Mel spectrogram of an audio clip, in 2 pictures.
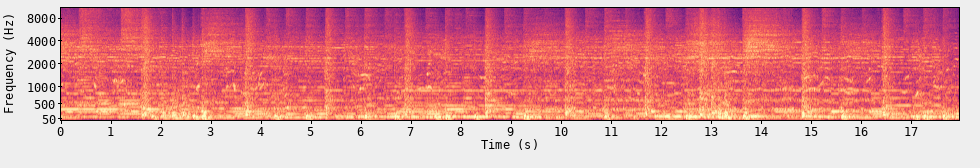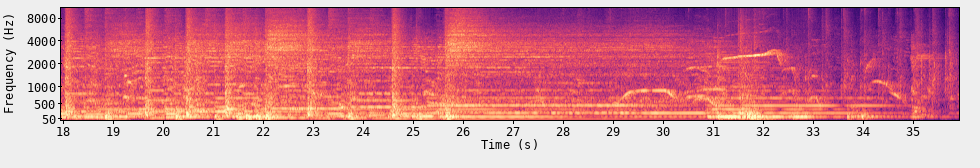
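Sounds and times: rock band playing: 0.0 - 35.9.

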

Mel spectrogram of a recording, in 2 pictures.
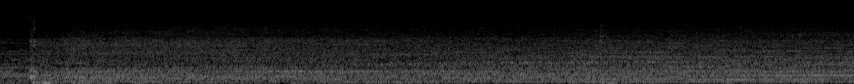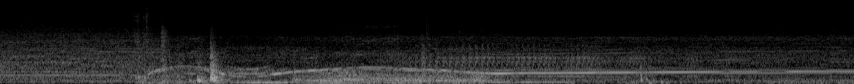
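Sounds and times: electric motors whining: 0.2 - 17.0.

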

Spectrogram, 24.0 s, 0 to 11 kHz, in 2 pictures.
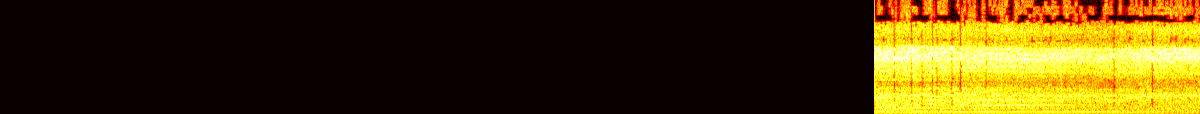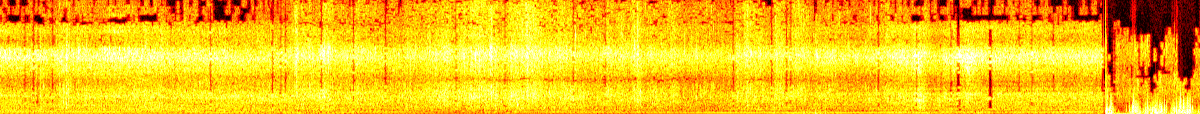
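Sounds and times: outboard motor running: 8.8 - 24.0
water noise: 8.8 - 24.0
wind gusts on microphone: 19.8 - 20.6, 23.0 - 24.0.

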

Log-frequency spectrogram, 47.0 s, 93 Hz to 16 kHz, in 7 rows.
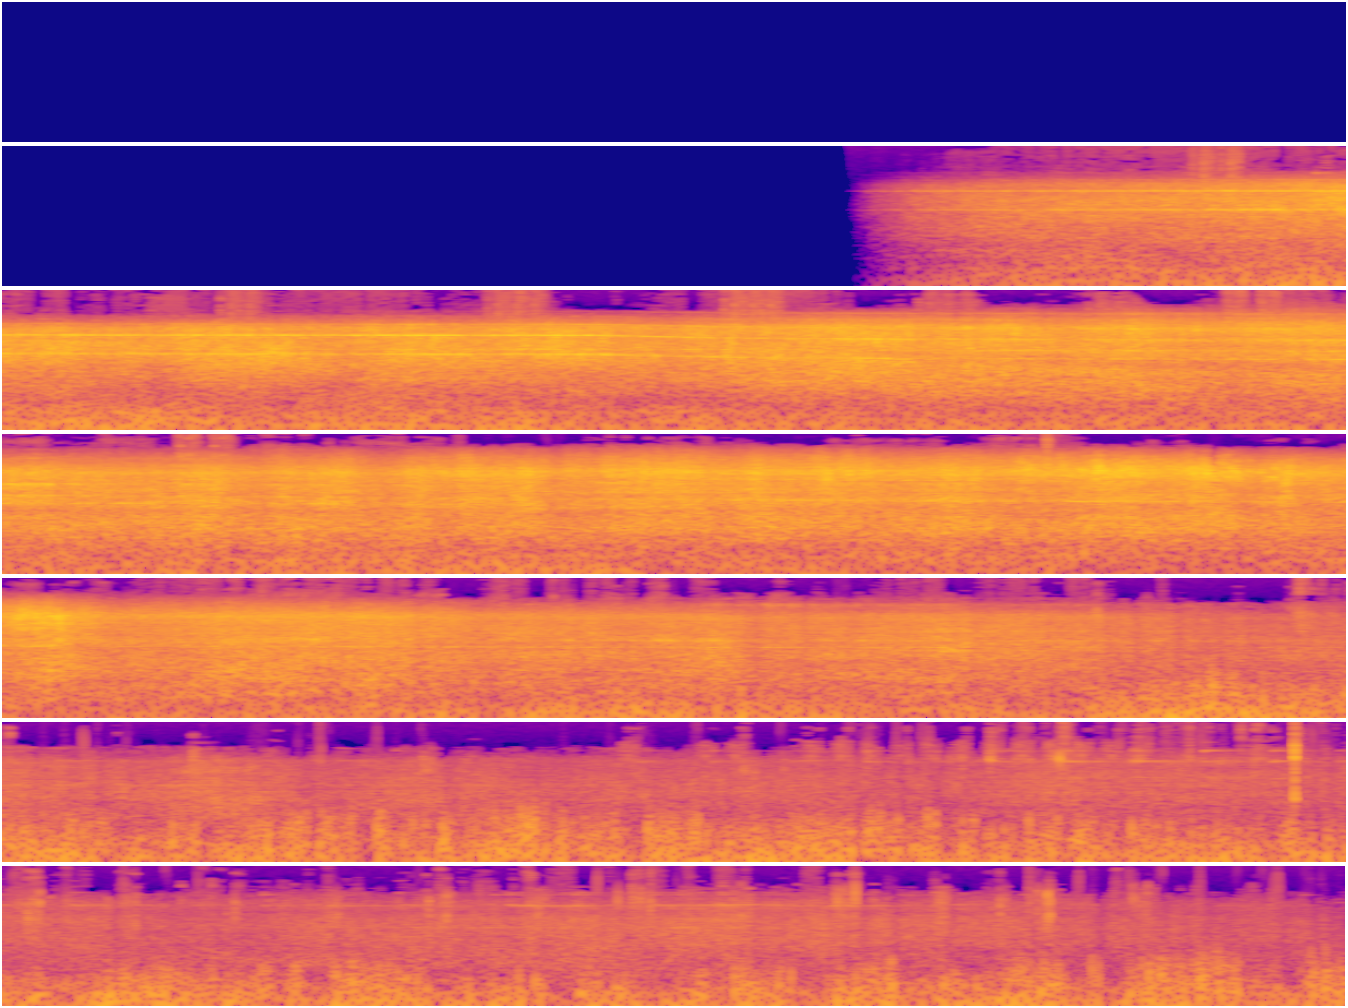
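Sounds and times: jet engine whine: 11.0 - 47.0
deep jet rumble: 11.1 - 47.0.

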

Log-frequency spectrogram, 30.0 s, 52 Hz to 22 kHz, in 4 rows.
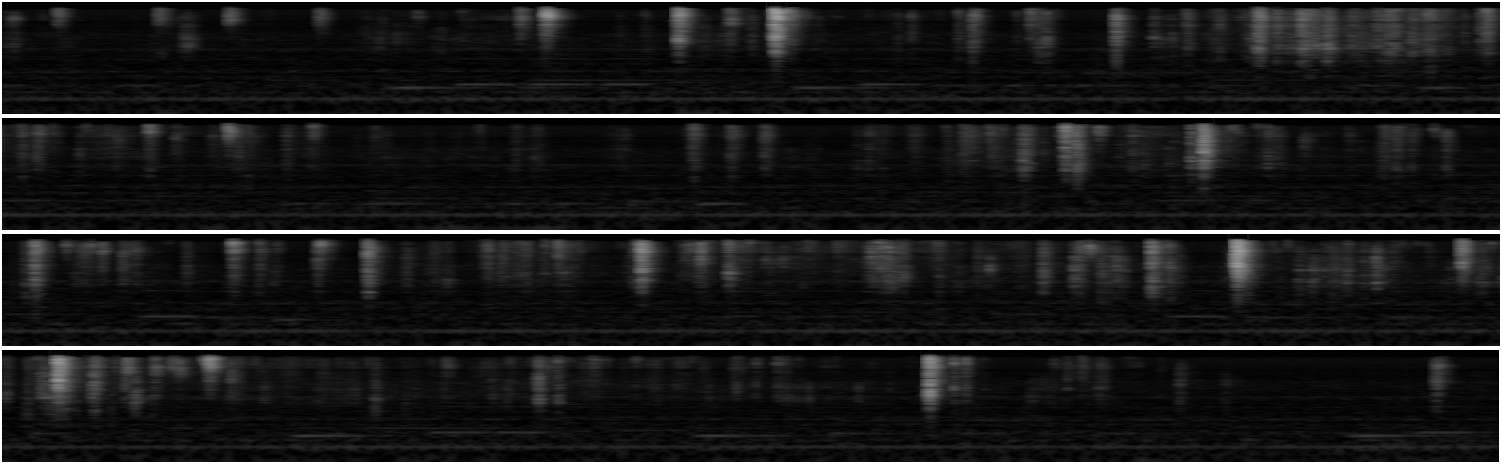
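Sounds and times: plastic packaging clicking and crinkling: 0.0 - 28.6
low hum: 0.0 - 29.9.

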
